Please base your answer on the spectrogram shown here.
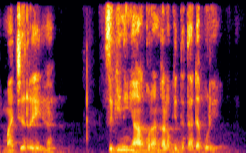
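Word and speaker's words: مجريها: Makanya bacanya nggak Bismillahirrahmanirrahim majroha wa mursah, tapi majreha.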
